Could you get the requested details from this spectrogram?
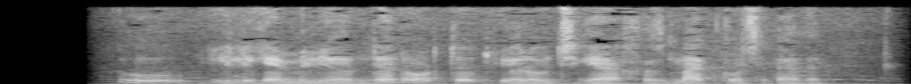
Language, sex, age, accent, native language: Uzbek, male, under 19, Jizzax, Uzbek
